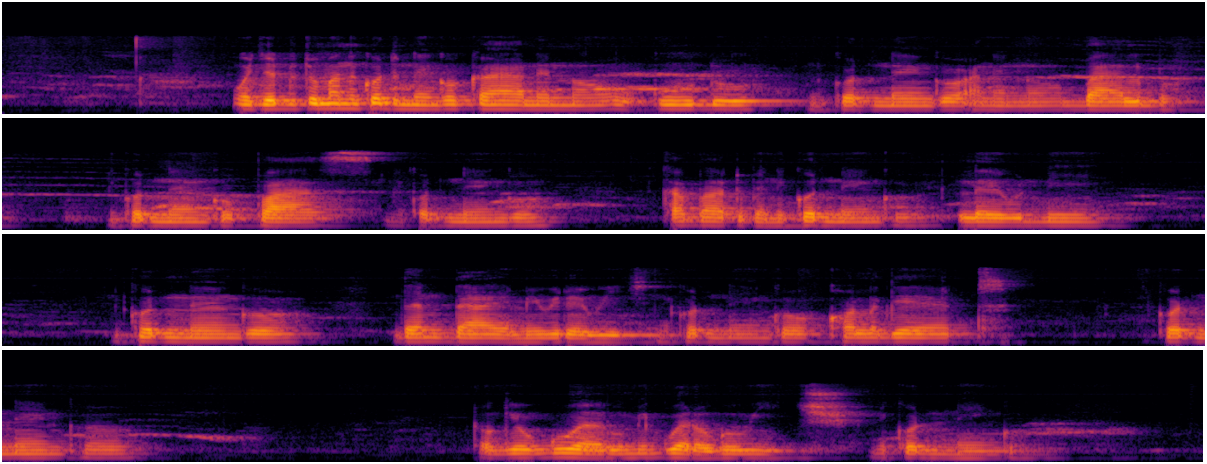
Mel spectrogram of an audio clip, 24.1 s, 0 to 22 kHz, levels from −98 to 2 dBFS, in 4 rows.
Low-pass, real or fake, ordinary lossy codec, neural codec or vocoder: 7.2 kHz; real; Opus, 64 kbps; none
